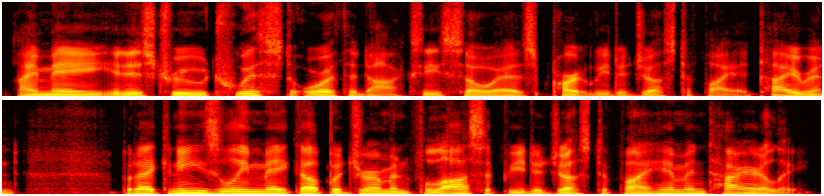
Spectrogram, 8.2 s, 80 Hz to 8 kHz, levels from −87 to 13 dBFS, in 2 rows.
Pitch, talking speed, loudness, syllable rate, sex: 130 Hz, 200 wpm, -18 LUFS, 6.0 syllables/s, male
